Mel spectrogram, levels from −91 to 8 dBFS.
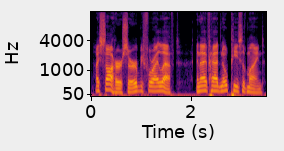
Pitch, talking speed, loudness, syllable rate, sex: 135 Hz, 240 wpm, -17 LUFS, 5.9 syllables/s, male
